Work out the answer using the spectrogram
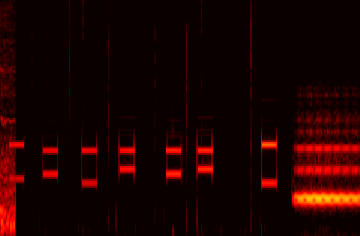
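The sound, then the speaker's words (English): Telephone keypad tones dial a call: several short, evenly spaced two-tone beeps with brief gaps, followed by a louder, steady sustained tone that runs to the end. “Should we call him right now?”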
